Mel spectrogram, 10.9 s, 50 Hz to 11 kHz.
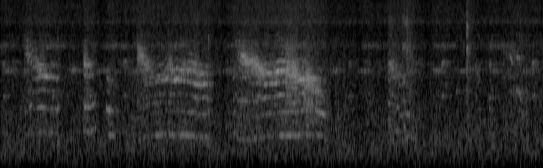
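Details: Cat Barbie Choc smelling Whiskas, searching around, recorded 12 May 2013: a run of closely spaced, wavering meows with rich harmonics, some drawn out and rising then falling, several per second at times, over a steady background hiss.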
